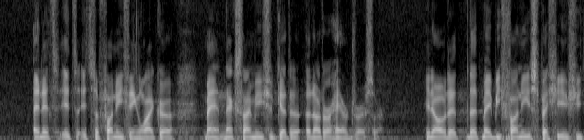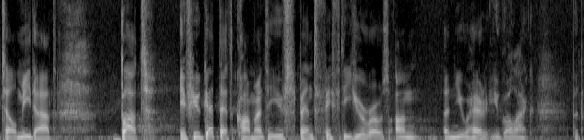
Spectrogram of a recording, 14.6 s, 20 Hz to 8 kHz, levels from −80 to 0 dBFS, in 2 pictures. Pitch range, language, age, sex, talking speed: 120-185 Hz, English, 50-69, male, 205 wpm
